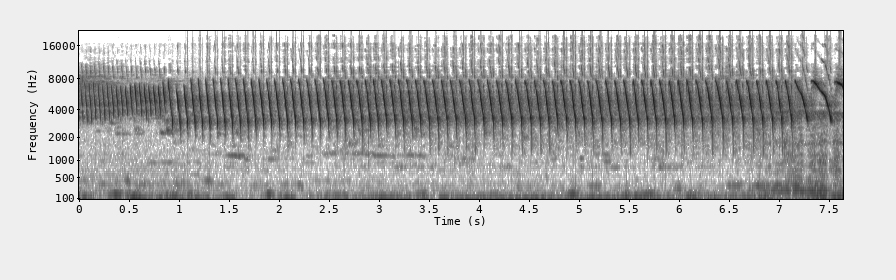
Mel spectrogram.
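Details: Canary singing energetically with rich melodic variations, used as a tutor and prompting song for young canaries learning to sing; a buzzy high trill opens into a long, rapid, evenly pulsed roll lasting about six seconds, ending in sweeping whistled notes.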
